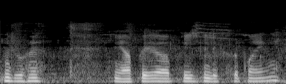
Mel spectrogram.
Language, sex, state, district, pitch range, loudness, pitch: Hindi, male, Uttar Pradesh, Budaun, 140-150 Hz, -18 LUFS, 145 Hz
